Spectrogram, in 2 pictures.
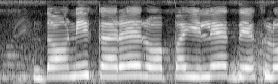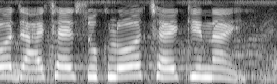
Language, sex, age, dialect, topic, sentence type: Maithili, female, 18-24, Angika, agriculture, statement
